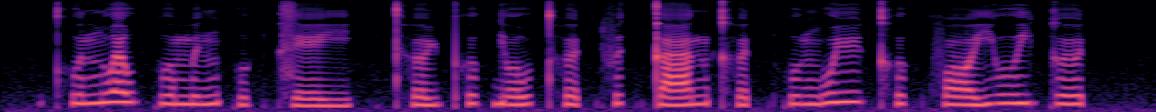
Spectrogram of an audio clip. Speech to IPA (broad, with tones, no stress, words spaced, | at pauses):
kʷʰɐ˨˧nwɐ˧w kʷɐ˧mɪ˨˥ŋ kʷɪ˨k̚t͡se˨j | t̪ʰɵ˨ɥpʰʊ˧k̚jo˨˥w t̪ʰɵ˨˥t̚fɪ˧k̚ t̪aː˨˥nkʰɵ˨t̚ kʷɐ˥ŋ wyː˥kʰʊ˧k̚ fɔː˨ juː˥jkɵ˥t̚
